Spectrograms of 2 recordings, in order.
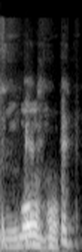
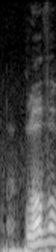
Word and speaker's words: Louisville: Louisville. Is that how you guys say it? Louisville.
